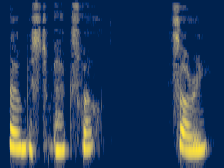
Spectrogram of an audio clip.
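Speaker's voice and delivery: high half-whisper thick with tears. A crying girl answers the man who crept in to speak to her, tearful half-whisper. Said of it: "thick with tears, her answering whisper".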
